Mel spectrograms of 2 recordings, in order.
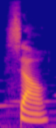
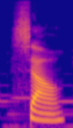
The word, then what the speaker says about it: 小: It is pronounced as 小. Let's see how to write this character. This character has 3 strokes. 小.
